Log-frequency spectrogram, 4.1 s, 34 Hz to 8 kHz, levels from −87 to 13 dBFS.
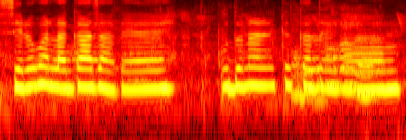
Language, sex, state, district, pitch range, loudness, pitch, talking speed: Chakma, female, Tripura, Dhalai, 250-275 Hz, -14 LUFS, 265 Hz, 120 wpm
